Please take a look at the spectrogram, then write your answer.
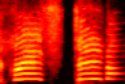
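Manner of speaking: excited greeting. Real, not acted. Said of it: "Christina's here".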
